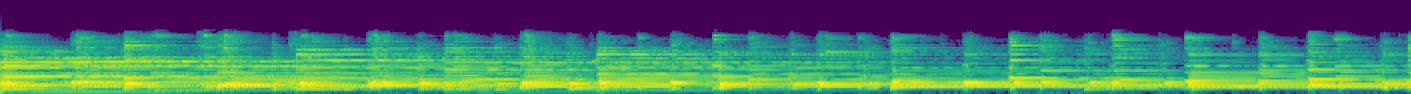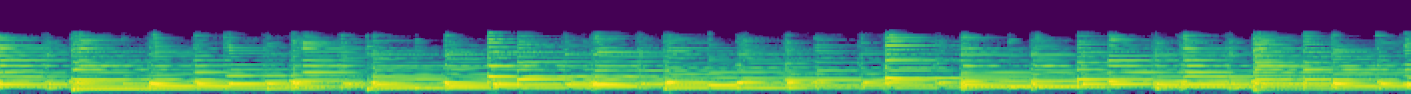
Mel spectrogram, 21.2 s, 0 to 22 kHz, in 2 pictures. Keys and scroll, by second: 6.8 ctrl+-, 9.9 ctrl+=, 11.1 space.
